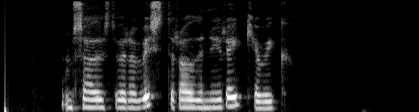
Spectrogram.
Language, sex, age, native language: Icelandic, female, 20-29, Icelandic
